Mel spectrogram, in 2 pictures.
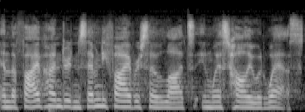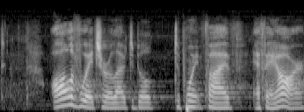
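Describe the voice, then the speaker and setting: This is a plain, everyday voice from a woman at medium pitch. The pitch varies in an ordinary way. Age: 60s. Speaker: public commenter, homeowner. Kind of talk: public comment at a council meeting. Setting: city planning commission meeting.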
